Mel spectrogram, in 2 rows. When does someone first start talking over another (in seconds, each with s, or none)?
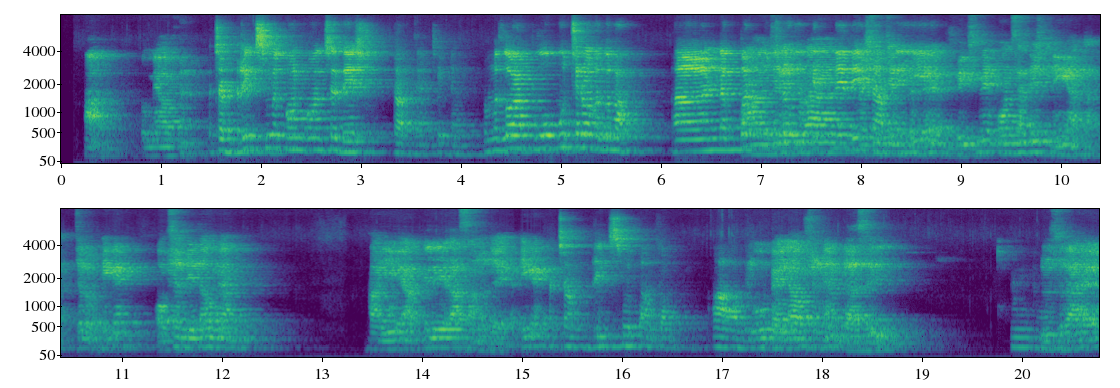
6.8 s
